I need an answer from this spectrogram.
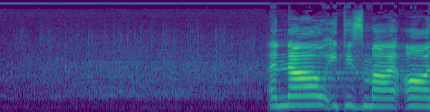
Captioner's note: applause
